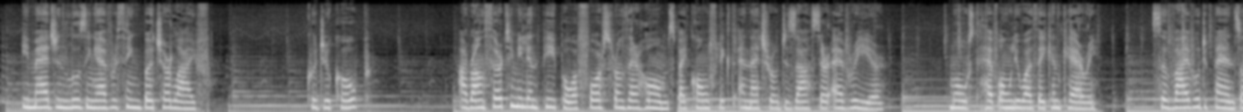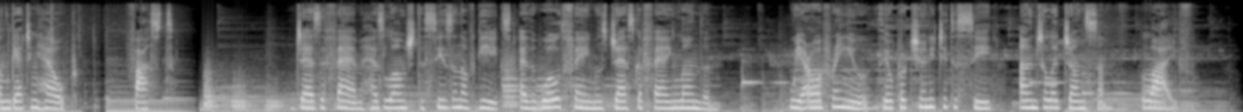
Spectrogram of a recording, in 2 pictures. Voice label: English, Portuguese-Brazilian, Female, Teens-20s

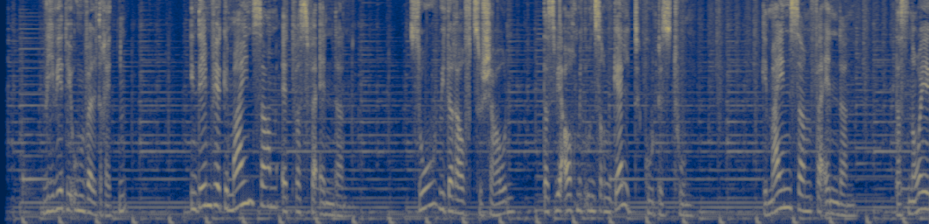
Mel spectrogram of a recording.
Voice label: DE

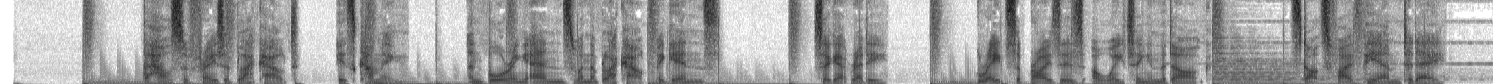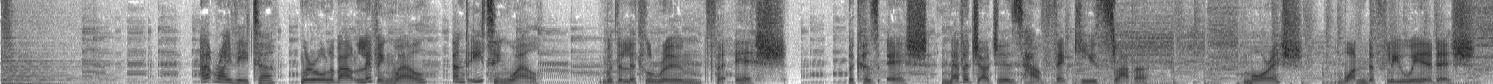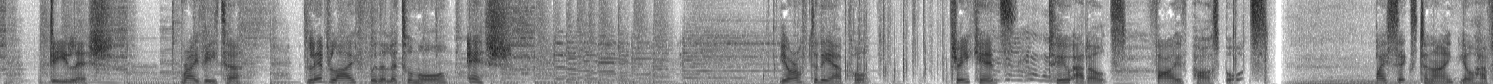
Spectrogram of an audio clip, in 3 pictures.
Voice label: Commercial

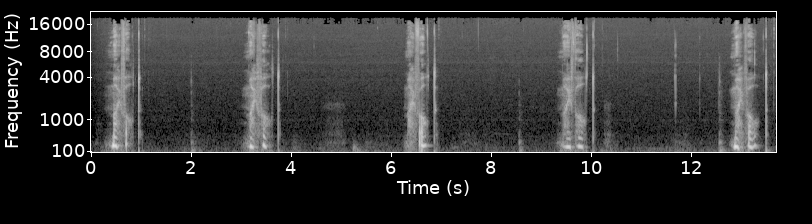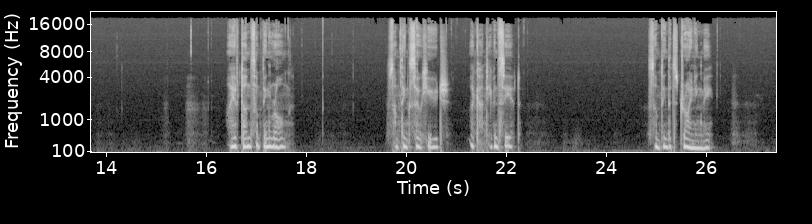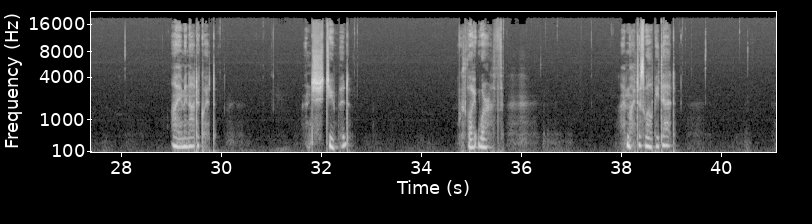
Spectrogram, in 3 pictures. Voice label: Drama

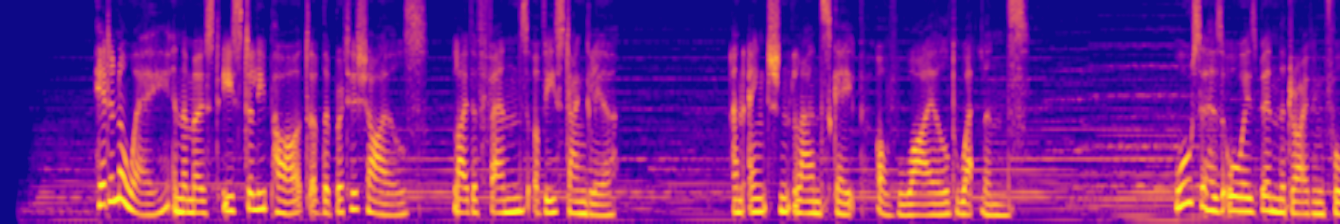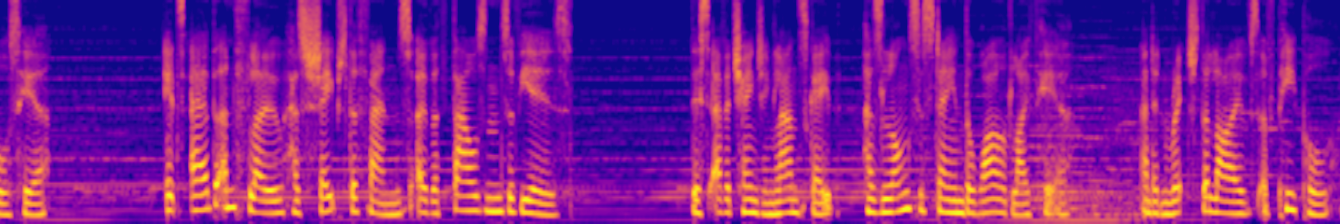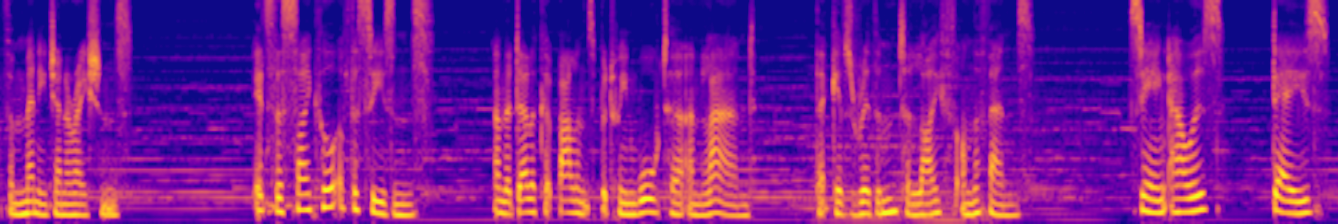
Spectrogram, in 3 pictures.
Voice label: Doco

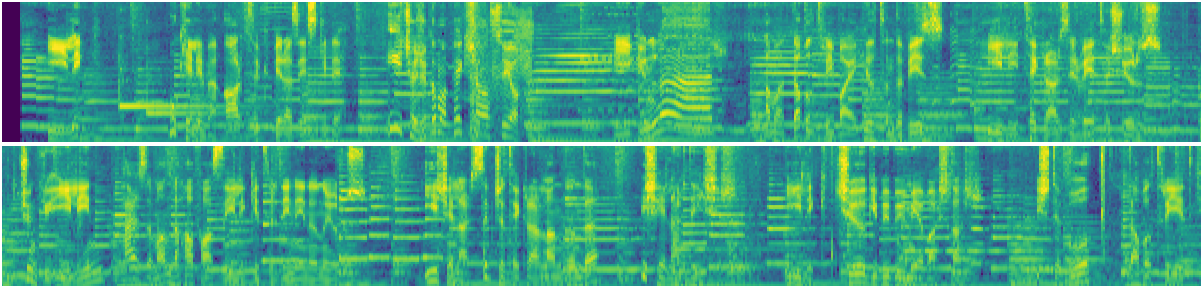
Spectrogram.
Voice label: Turkish

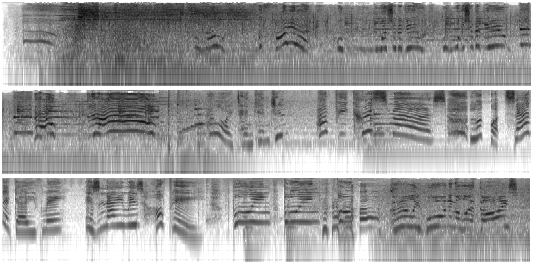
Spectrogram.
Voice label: Animation

